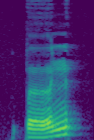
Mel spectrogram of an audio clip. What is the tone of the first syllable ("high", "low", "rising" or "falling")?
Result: rising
